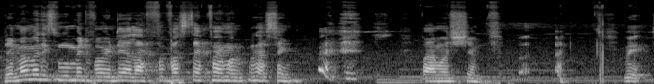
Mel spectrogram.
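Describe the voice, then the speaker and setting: A woman's voice: on the low side, slow, low-quality recording. A woman reacting casually while playing a game, slangy, with short interjections and swearing. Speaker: game streamer. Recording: faint game music behind.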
